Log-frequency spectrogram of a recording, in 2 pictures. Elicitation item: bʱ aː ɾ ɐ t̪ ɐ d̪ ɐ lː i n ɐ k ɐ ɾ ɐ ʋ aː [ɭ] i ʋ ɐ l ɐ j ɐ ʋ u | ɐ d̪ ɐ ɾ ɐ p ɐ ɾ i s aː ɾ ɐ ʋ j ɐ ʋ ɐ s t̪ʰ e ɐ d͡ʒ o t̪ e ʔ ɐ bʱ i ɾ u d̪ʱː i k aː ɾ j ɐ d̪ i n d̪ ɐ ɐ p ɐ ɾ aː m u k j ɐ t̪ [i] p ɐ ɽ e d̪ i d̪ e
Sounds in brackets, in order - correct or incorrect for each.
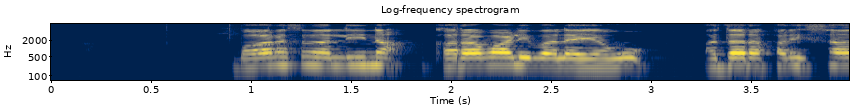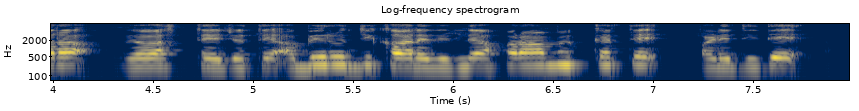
correct, incorrect: e

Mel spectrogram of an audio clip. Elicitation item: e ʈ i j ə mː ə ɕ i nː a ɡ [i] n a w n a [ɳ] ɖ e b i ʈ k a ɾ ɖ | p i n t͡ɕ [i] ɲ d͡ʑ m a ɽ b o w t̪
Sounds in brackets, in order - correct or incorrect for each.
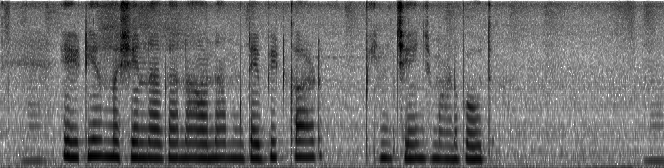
incorrect: a, incorrect: m, incorrect: e

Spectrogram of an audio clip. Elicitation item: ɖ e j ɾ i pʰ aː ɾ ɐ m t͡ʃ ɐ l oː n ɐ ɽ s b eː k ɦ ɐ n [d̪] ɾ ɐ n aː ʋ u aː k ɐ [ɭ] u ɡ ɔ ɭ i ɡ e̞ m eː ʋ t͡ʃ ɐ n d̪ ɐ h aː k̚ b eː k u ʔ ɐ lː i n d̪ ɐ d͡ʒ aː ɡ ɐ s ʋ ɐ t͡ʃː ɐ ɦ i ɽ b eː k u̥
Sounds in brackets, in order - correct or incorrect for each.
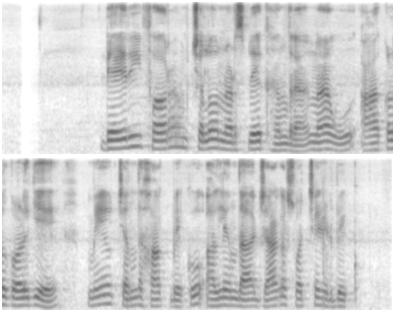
correct, correct

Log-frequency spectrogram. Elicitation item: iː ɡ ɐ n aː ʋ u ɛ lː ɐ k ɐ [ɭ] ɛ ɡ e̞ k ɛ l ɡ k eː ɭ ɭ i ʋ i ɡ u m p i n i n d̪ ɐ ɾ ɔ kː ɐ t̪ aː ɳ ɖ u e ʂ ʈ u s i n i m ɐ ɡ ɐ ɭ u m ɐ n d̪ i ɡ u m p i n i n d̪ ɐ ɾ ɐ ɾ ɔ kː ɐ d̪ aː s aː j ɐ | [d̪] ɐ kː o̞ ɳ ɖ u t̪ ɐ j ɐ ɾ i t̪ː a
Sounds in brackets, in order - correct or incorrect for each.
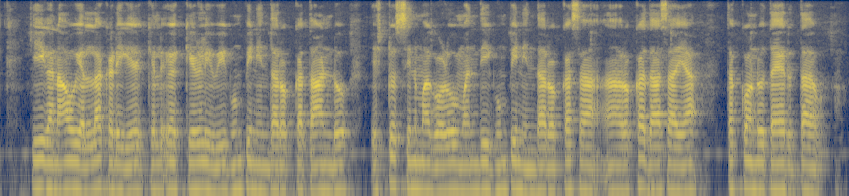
incorrect: ɽ, incorrect: t̪

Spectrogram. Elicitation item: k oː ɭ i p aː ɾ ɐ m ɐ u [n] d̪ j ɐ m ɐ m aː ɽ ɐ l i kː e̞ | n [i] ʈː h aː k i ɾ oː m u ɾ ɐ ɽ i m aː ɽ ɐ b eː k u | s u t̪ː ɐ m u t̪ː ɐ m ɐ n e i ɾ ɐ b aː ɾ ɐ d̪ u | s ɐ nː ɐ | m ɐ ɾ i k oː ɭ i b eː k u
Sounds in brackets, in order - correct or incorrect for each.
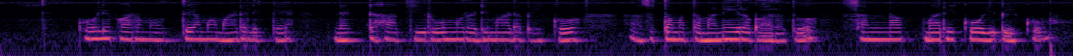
incorrect: none, incorrect: e

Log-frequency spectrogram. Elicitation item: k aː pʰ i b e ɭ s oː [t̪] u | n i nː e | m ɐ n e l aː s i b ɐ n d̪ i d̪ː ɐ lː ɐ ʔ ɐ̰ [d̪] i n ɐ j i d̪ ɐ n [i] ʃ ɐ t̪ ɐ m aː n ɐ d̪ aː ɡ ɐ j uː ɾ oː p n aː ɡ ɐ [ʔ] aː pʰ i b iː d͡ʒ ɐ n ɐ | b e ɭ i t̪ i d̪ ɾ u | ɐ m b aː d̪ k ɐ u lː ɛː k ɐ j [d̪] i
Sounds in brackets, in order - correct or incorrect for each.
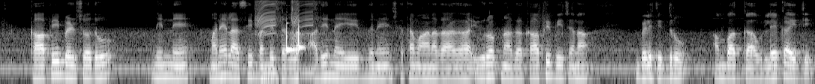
incorrect: d̪, correct, incorrect: e, incorrect: k, incorrect: t̪

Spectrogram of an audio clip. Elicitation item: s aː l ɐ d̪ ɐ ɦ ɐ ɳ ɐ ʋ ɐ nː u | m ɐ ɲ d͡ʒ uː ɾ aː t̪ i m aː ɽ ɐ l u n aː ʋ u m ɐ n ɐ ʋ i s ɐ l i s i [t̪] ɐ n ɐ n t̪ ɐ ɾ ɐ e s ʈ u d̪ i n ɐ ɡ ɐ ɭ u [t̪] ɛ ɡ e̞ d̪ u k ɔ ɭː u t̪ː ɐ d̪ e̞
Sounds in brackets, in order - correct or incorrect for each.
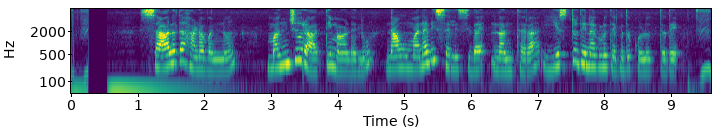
incorrect: d̪, correct

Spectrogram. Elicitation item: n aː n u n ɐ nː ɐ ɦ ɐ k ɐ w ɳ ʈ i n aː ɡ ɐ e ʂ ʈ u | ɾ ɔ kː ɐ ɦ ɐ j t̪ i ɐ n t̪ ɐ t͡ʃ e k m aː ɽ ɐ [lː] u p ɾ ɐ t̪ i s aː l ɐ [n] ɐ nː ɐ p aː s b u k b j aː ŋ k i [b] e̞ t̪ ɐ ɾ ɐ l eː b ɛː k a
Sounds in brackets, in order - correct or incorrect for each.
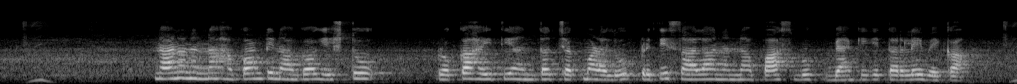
incorrect: l, correct, incorrect: ɡ

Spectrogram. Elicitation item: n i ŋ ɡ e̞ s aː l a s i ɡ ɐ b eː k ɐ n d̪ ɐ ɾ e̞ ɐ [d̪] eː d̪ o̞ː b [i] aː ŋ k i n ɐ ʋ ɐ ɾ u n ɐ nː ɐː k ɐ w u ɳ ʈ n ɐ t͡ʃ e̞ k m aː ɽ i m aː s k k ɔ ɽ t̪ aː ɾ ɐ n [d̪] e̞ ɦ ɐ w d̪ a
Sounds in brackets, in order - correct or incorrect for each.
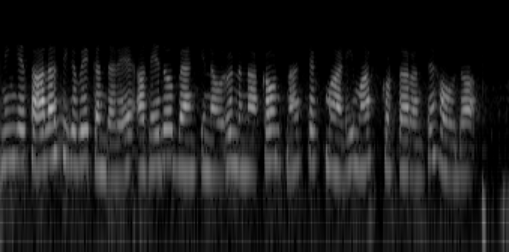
correct, incorrect: j, incorrect: t̪

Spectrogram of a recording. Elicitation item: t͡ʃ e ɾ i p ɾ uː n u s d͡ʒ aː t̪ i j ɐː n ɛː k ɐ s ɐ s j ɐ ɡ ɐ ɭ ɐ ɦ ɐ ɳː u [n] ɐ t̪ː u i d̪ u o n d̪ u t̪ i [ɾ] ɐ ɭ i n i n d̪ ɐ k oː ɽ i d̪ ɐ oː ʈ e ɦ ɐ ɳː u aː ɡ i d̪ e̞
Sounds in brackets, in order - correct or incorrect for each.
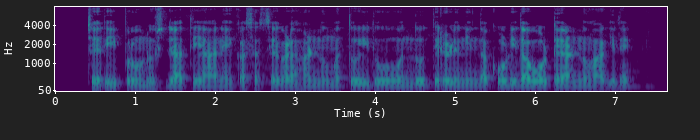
incorrect: m, correct

